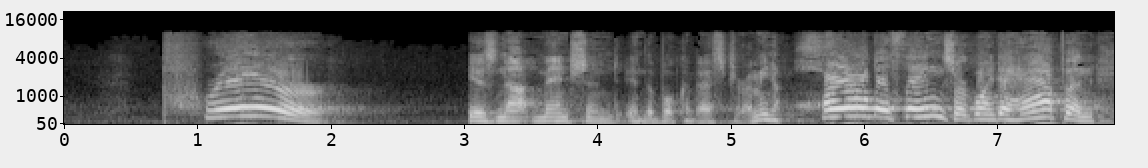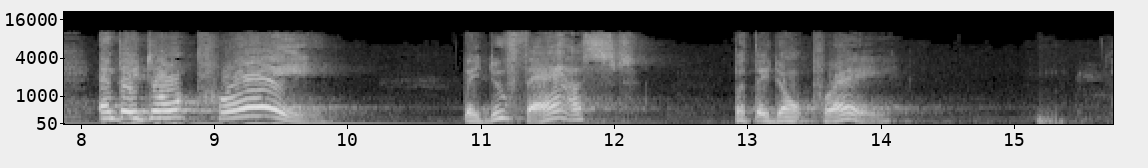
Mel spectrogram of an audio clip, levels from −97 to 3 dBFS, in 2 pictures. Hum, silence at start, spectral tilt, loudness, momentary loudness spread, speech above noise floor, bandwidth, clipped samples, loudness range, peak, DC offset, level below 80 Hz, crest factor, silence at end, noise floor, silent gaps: none; 0.75 s; -4 dB/octave; -19 LUFS; 16 LU; 42 dB; 10.5 kHz; under 0.1%; 8 LU; -8 dBFS; under 0.1%; -56 dBFS; 12 dB; 0.45 s; -60 dBFS; none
